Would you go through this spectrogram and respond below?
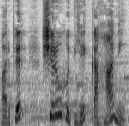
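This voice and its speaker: A woman's voice: mid-range voice, very animated, slow pace, soft background music. A woman narrating a scripted story as a storyteller.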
